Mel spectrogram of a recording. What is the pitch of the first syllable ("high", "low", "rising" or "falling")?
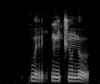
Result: falling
